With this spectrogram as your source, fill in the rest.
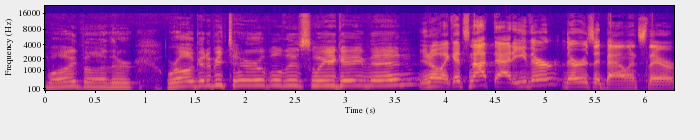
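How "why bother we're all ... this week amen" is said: mopey, gloomy donkey voice, a bit high. Mocking gloomy preaching in a put-on Eeyore voice. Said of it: "Anytime I can pull in the Eeyore voice".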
